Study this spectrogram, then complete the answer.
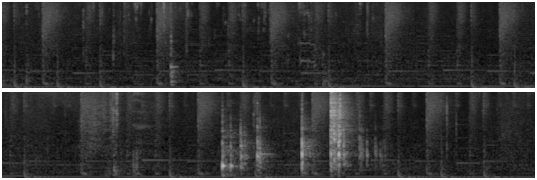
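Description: Skinless, thickly cubed tomatoes are stirred in a pan on a low flame, making soft wet squishing and sloshing sounds that stay quiet at first and then swell into a few louder, juicy bursts near the end, with no talking.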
